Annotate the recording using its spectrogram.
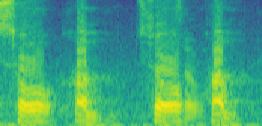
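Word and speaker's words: So'ham: And it's pronounced as so hum, I am that.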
